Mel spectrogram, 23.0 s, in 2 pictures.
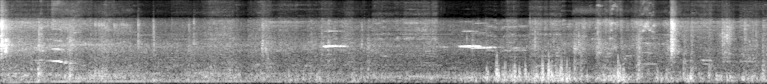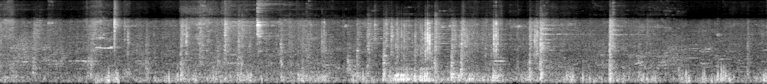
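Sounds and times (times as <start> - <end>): train wheel squeals: 0.0 - 2.0, 3.1 - 13.5, 14.2 - 22.4
train rumbling on rails: 0.0 - 23.0.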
